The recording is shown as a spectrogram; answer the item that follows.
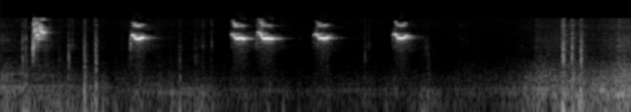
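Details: Clear, loud Asian pied starling song for luring birds: a sharp opening note, then five short, bright whistled chirps spaced about half a second to a second apart, with faint low rumble at the end.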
